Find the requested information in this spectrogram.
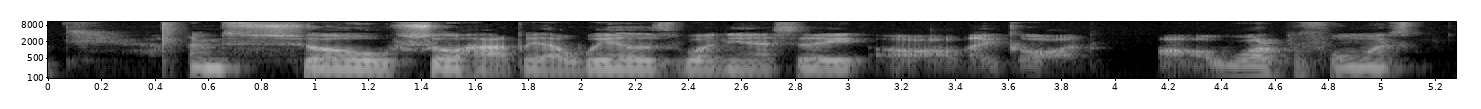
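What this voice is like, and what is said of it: Welsh accent. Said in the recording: “I'm Welsh, so I guess I guess if, if you didn't know that from my accent by now”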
